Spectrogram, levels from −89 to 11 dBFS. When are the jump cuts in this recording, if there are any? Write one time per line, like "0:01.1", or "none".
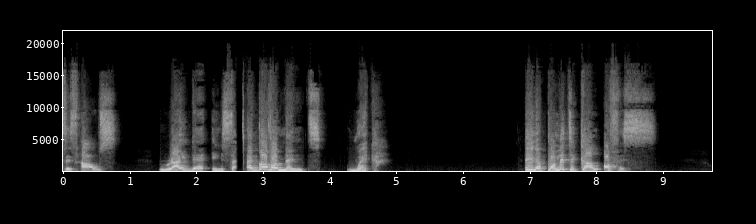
0:02.6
